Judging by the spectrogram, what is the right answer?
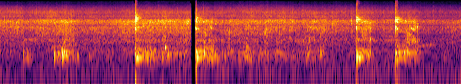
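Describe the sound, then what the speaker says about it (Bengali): Fried prawns go into a spiced masala already releasing its oil, and they sizzle steadily as the pan is stirred, with a few sharp utensil scrapes and clicks breaking through the continuous frying hiss. "এবার দিয়ে দিচ্ছি ভাজা চিংড়ি মাছ"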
